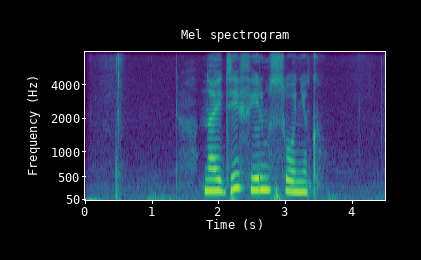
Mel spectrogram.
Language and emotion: Russian, neutral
